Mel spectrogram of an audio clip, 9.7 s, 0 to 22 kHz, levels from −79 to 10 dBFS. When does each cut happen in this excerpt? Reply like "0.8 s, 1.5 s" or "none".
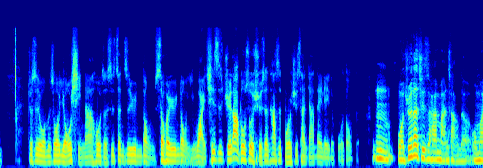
7.4 s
